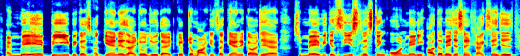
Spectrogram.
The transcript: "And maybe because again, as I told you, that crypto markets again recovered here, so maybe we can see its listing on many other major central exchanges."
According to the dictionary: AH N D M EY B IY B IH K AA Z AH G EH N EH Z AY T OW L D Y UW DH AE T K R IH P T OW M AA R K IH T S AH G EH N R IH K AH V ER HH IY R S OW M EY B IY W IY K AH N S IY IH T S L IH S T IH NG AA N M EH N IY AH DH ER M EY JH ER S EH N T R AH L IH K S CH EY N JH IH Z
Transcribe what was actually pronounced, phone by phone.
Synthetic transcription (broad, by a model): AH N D M EY B IY B IH K AA Z AH G EH N EH Z AY T OW L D Y UW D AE T K R IH P T OW M AA R K IH T S AH G EH N R IH K AH V ER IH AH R S OW M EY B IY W IY K AH N S IY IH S L IH S T IH NG AA N M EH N IY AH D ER M EY JH ER S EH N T L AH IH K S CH EY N JH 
